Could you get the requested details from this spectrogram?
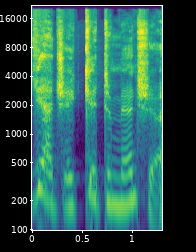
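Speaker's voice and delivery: put-on loud outburst. Retelling a student's remark to a tutor in front of others: imitating a loud blurt. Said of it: "loudly in front of, like, six other people".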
